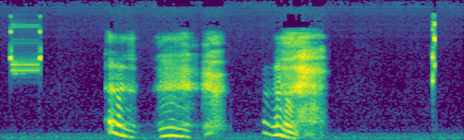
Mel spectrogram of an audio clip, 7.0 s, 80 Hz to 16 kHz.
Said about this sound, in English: At 0100, however, he finally looked away from his work long enough to yawn.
